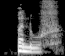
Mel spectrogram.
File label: "Aloof", English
